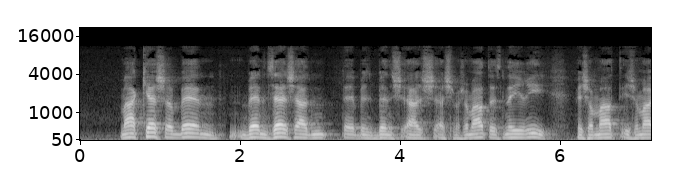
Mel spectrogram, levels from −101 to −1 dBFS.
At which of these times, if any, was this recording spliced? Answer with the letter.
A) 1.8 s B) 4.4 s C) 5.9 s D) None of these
A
